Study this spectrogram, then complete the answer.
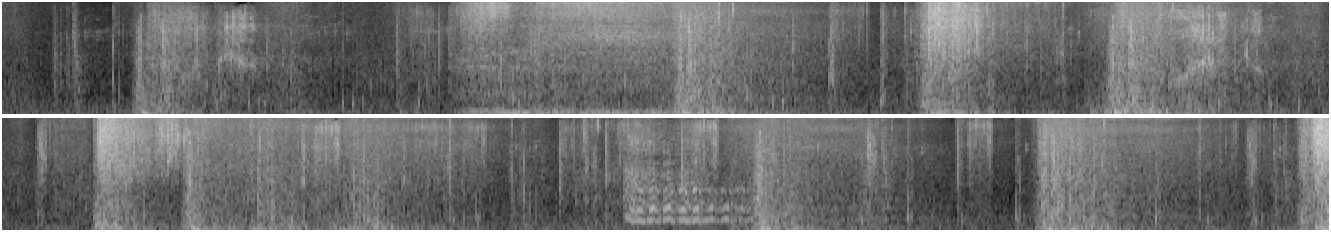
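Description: Heavy sword blows land with loud, sharp crashes.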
